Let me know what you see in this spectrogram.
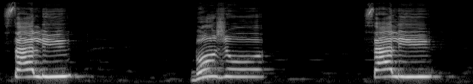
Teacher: Notice we're not pronouncing the T on salut, and there are going to be many words like that you're not going to pronounce that last letter.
